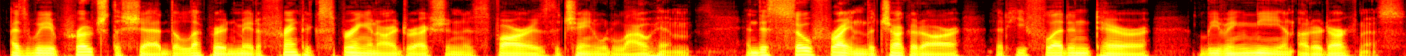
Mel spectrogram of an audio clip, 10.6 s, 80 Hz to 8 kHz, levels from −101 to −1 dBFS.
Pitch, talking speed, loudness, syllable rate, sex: 90 Hz, 215 wpm, -21 LUFS, 5.7 syllables/s, male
